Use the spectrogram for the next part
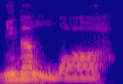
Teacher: اللام الأولى في الله هي ساكنة، ومن النون ساكنة، ولكن في القراءة بنحول النون إلى مفتوحة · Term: التحويل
